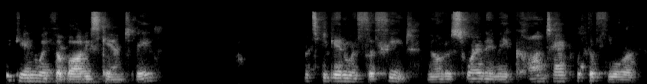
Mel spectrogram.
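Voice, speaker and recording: A meditation teacher leading a guided practice, giving gentle, soothing instructions with pauses. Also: mid-range voice, fairly even intonation, rough recording.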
